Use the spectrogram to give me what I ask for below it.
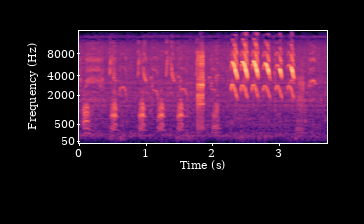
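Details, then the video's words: Common myna producing low gurgles and a harsh rasp, followed by a quick series of six or seven bright looping whistled notes. "Common Indian Myna sound"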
